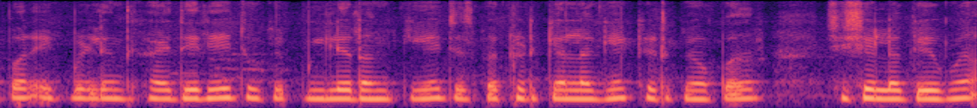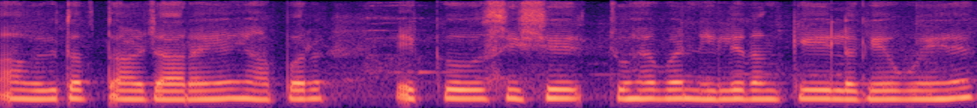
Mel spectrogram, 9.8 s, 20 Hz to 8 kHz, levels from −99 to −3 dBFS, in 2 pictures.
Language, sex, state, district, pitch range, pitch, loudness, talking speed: Hindi, female, Andhra Pradesh, Visakhapatnam, 195-210 Hz, 200 Hz, -27 LUFS, 240 wpm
